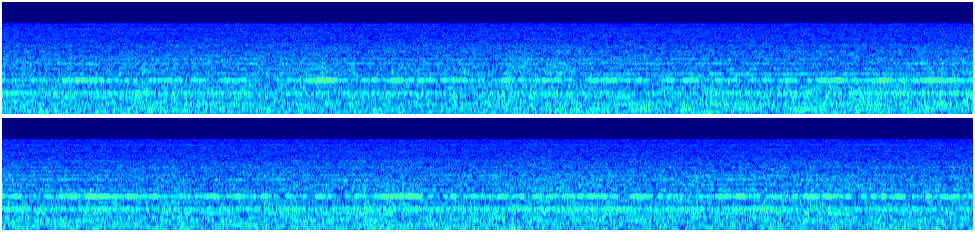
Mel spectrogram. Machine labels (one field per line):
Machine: fan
